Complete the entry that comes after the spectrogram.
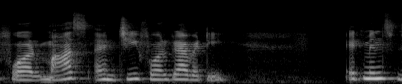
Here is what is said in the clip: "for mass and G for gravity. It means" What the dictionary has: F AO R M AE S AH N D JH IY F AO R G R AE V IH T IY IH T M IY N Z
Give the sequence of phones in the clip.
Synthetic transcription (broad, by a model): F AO R M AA S AH N D CH IY F AO R G R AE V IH T IY IH T M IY N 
